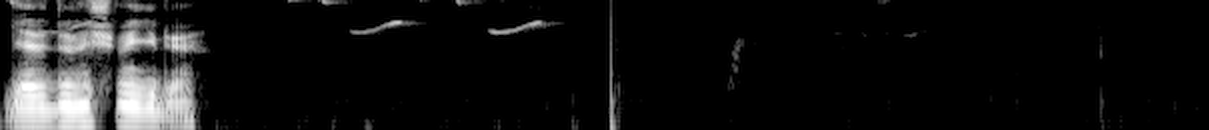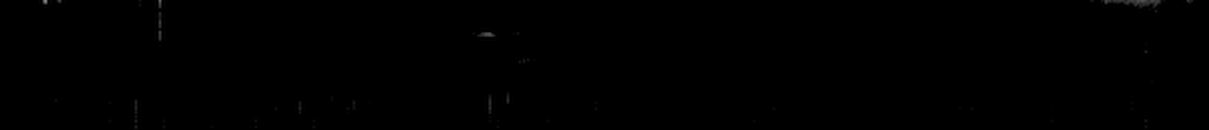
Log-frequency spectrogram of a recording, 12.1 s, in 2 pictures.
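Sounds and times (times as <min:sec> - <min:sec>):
whistled bird chirps: 0:01.4 - 0:02.9
faint ticks: 0:05.5 - 0:07.0.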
